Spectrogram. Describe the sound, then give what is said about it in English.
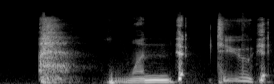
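Someone hiccups several times: short, throaty voiced catches and sharp gulping clicks come in quick, uneven bursts with brief silences between them. “So, what am I, hiccups now on the air?”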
